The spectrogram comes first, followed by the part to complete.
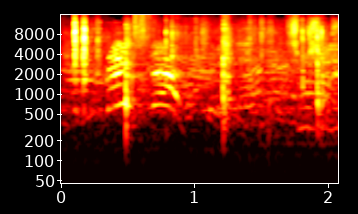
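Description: A few sharp knocks of a concrete paving tile against the pavement as it is handled, mixed with children's high voices.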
